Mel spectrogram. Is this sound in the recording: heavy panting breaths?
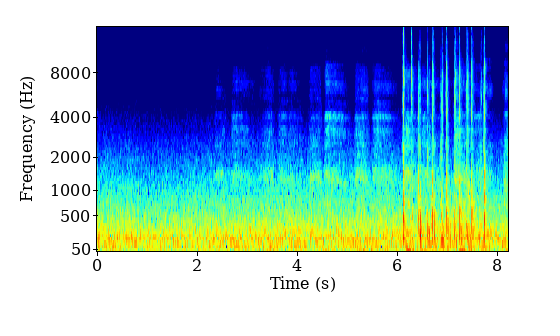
yes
